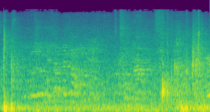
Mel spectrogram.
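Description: A bowling ball rumbles down a wooden lane.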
